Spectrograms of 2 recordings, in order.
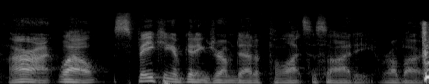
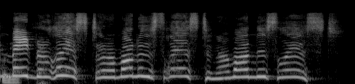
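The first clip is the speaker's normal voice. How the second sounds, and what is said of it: Poor imitation of another person's voice. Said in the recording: “worst Woody Allen impression”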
